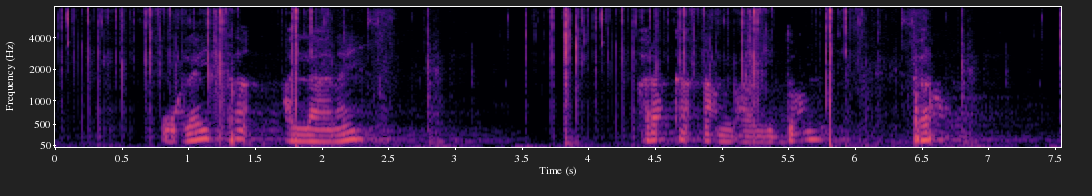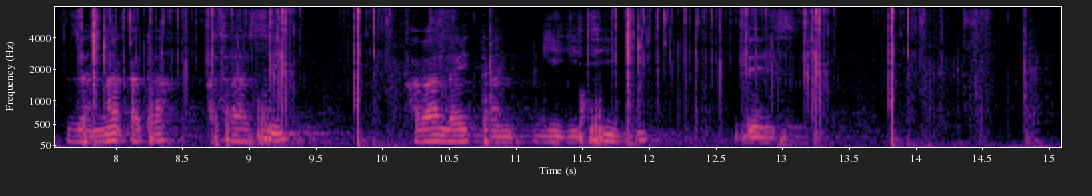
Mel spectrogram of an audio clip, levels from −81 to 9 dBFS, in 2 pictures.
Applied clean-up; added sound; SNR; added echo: none; Crack / Crackle; 3 dB; reverberation time 1.4 s.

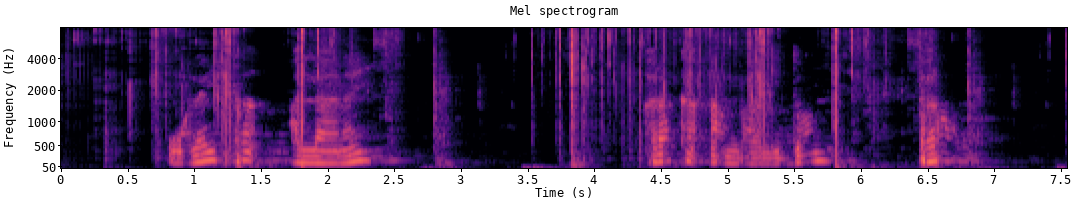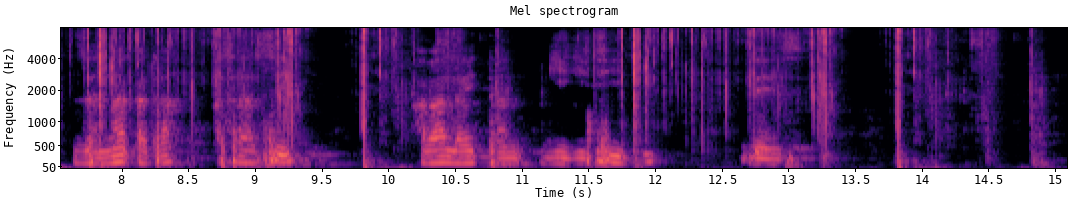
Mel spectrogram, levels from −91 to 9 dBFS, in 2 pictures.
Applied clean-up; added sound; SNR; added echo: classical method WPE with log-MMSE.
